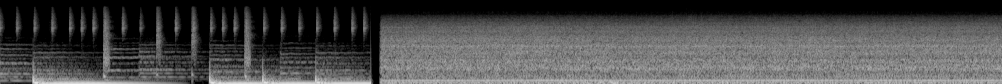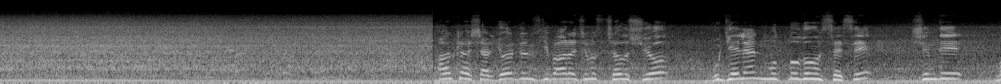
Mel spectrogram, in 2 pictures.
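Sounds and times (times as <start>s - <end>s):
music: 0.0s - 3.8s
car engine running: 3.8s - 20.0s.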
